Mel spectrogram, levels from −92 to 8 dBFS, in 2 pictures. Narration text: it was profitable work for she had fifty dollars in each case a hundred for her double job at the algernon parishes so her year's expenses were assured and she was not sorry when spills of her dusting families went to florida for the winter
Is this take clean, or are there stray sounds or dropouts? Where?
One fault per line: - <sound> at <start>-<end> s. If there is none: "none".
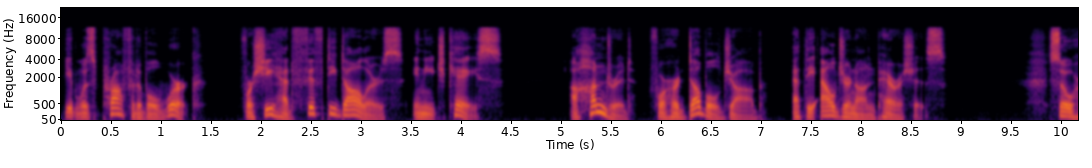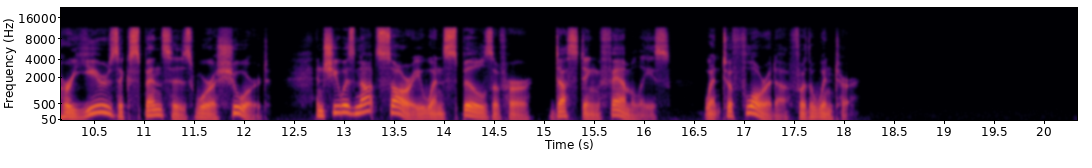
none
